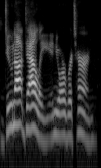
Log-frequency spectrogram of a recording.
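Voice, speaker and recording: A narrator voicing a solemn elder priest with projected, formal, measured speech. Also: medium pitch, animated, a bit bright, no echo, lightly acted. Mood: solemn, commanding. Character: solemn elder priest presiding over contest.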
